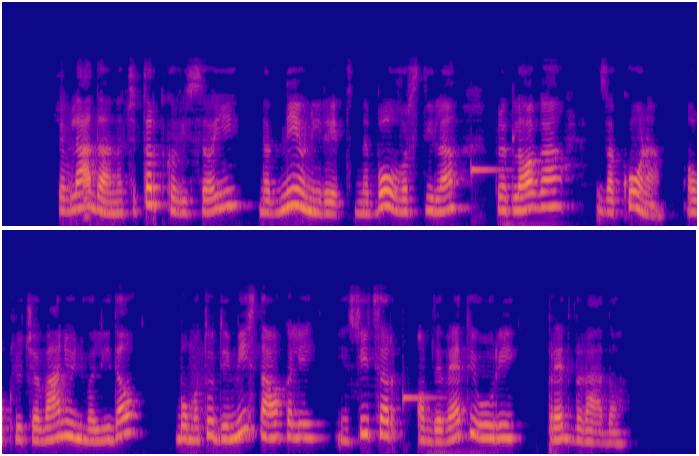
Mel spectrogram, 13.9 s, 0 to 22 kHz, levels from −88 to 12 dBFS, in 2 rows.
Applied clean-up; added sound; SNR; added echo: neural mask model RNNoise.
